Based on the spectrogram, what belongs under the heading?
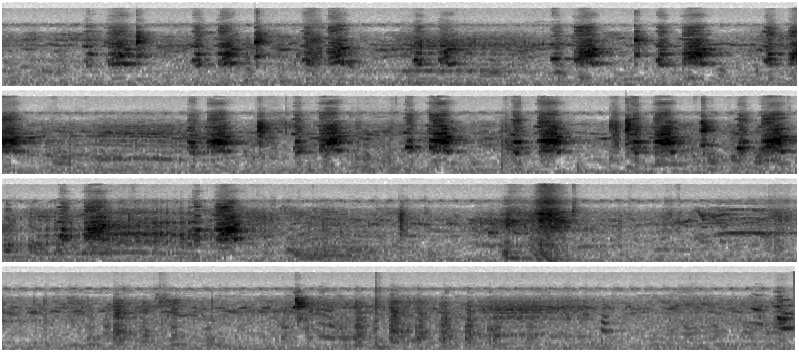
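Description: Guineafowl giving harsh, rapid, repeated chattering calls.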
